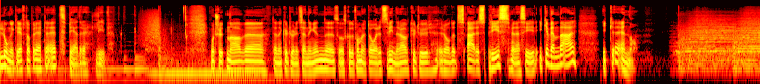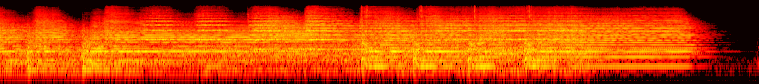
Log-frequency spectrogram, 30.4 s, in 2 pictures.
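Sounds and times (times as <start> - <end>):
speech: 0.0 - 3.3, 3.9 - 12.8
symphony orchestra playing ominous dark sustained chords: 13.4 - 29.4.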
